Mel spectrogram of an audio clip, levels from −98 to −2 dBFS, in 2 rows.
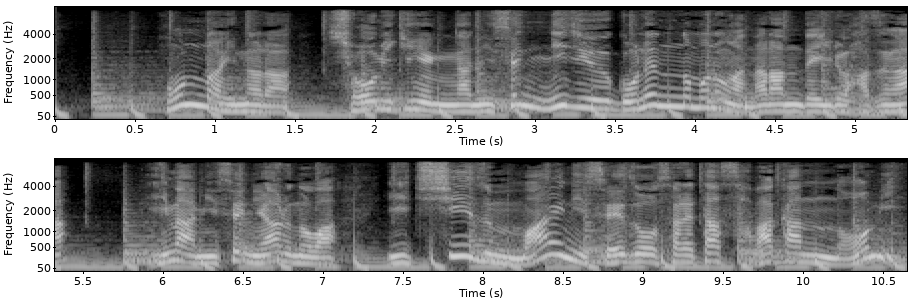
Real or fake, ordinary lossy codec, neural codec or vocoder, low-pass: real; MP3, 64 kbps; none; 7.2 kHz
